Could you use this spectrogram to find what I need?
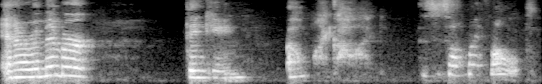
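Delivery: tearful near-whisper, rising in pitch; emotional. Real, not acted. Woman recalling the moment she blamed herself, tearfully emotional. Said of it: "I'm getting so emotional here".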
